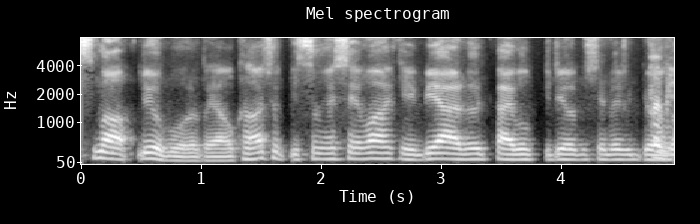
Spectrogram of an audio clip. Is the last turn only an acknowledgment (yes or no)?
yes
